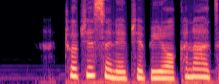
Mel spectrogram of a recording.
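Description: A brief silence, then a voice narrating a story in Burmese, with a steady low hum beneath the voice.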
